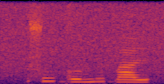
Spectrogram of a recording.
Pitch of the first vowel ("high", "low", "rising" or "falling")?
high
